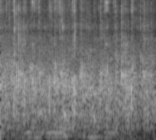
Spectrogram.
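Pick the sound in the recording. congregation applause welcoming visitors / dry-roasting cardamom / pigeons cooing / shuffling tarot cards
congregation applause welcoming visitors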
